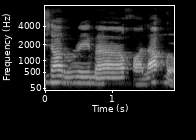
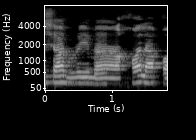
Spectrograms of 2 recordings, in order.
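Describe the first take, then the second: First: Slow, louder recitation ending খলাক on a sukun with a bounce; stopping with qalqala. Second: Slow chanted Quranic recitation, vowel kept on খলাক; Quran recitation, full vowel. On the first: Teacher shows students how to stop on খলাক, bouncing the ক. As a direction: chant শাররি মা খলাক and stop on খলাক with a qalqala echo on the final ক. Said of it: "তাহলে কি বলতে হবে". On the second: Teacher recites the verse to students, slow and chanted. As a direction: recite শাররি মা খলাক slowly, sounding the final vowel. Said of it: "যদি স্বাভাবিক নিয়মটা ছিল".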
